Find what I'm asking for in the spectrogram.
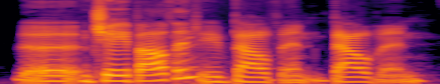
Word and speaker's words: Balvin: Balvin? Is that how you say his name? – J Balvin.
